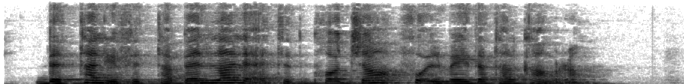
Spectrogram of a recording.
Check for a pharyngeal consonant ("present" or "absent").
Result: absent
